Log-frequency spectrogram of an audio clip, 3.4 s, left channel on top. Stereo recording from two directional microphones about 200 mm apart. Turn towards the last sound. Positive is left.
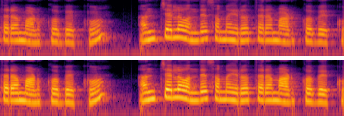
turn(degrees=-15)  # may be behind; listen again after turning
